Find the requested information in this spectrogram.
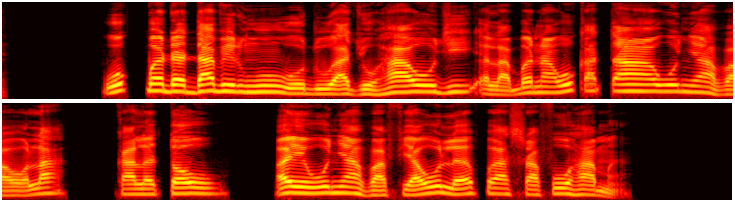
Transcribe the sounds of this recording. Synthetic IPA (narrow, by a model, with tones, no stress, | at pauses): wo˦k͡pɛ˦ɖɛ˦d̪a˦vi˦d̪ŋũ˦wo˨ɖu˨a˨d͡ʒo˨ɦa˦wo˦d͡ʑi˦ɛ̰˦la̰˨bɛ˦nã˦wo˦ka˦t̪ã˦wo˦ɲã˦˨βa˨wɔ˨la˦ | ka˨lɛ˨t̪ɔ˦wo˦ | e˦jɛ˦wo˦ɲã˦βa˨fi˨a˨wo˦lɛ˨ɛ˦ɸɛ˦a˨sɾa˨fo˦ɦa˦mɛ̰̃˨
